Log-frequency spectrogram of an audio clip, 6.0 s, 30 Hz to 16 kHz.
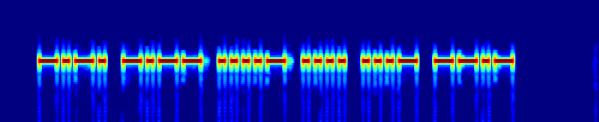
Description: Morse code, heard as a keyed tone, about 20 wpm, 700 Hz. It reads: CY4HVQ
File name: UK MASTER QSOs TRAINING / 20WPM / UK MASTER QSOs 0015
